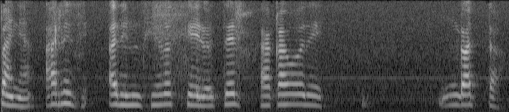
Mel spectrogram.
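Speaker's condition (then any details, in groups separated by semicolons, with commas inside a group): Down syndrome; reads news item aloud on live radio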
